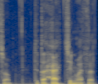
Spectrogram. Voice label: "het", Welsh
